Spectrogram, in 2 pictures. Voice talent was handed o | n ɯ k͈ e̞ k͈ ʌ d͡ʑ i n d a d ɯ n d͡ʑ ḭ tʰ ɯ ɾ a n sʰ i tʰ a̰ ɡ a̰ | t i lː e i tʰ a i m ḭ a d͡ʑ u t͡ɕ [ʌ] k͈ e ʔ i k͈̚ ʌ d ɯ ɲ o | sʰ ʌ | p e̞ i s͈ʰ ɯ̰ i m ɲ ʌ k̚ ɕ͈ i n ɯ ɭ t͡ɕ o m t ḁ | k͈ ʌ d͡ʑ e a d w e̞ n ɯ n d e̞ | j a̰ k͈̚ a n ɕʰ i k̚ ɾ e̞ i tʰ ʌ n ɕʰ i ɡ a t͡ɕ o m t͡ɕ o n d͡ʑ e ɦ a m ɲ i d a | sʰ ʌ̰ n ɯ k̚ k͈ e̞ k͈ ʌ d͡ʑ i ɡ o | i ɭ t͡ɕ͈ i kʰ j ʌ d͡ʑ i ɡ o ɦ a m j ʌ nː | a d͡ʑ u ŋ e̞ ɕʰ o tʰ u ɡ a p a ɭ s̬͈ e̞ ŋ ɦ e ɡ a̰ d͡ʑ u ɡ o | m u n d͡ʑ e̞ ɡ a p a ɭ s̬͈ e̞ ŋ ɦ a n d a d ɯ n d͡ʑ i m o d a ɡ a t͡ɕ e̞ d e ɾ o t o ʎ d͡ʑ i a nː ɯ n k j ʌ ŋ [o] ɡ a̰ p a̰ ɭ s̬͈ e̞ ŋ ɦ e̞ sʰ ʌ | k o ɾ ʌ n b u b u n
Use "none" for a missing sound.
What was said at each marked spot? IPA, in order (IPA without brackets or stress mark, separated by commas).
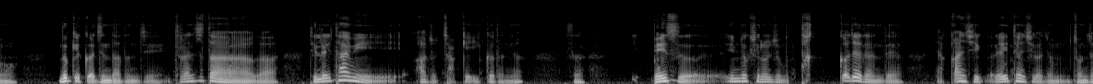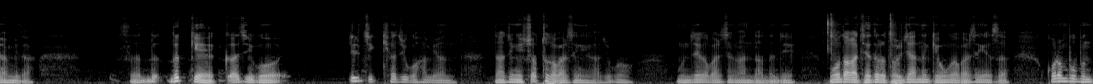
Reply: a, u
